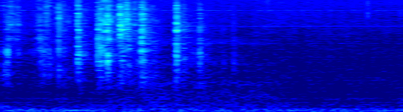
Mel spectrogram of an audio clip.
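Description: Faint scattered keyboard clicks, as of light typing, during about the first second; otherwise near silence.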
